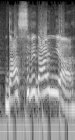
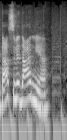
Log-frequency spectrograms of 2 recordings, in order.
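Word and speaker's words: до свидания: Das Svidanya! That is exactly how you say it. Das Svidanya.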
